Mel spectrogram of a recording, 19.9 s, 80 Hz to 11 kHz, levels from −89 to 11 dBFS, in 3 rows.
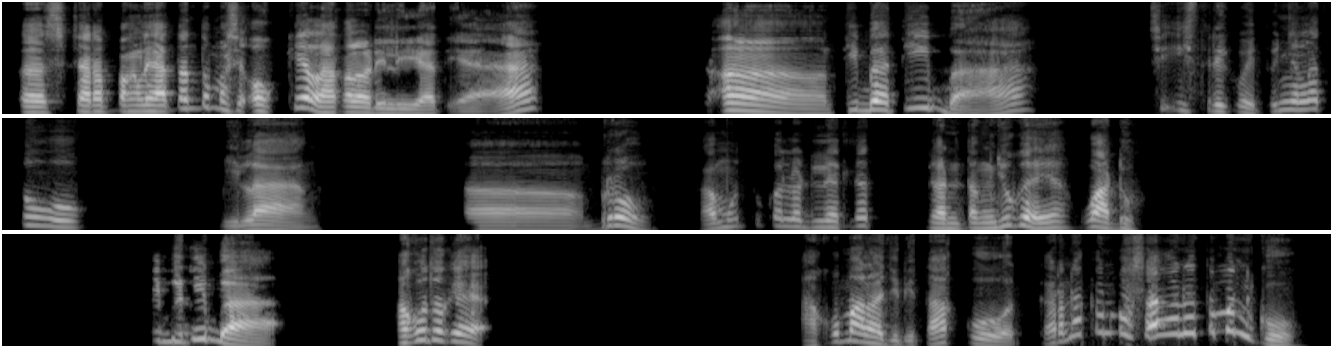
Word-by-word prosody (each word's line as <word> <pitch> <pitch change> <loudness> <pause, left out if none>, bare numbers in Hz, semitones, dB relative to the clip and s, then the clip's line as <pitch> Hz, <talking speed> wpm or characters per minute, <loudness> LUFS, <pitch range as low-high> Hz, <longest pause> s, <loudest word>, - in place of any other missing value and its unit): eee, 155 - +5
secara 175 +3 +2
penglihatan 180 +7 +4
tuh 305 +3 -7
masih 210 -5 -5
oke 235 +10 0
lah 155 - +9
kalau 155 -1 +6
dilihat 125 -4 -1
ya. 365 +3 0 0.9
Heeh, 155 -12 +5
tiba-tiba 240 +5 -1 0.6
si - - -18
istriku 180 -3 -9
itu - - -37
nyeletuk 230 -5 -5 0.7
bilang, 110 -4 -1 0.7
eee, 115 0 -6
"Bro, 120 -1 -1 0.2
kamu 145 +10 -9
tuh 215 - -41
kalau 205 -2 -8
dilihat-lihat 185 +5 -9 0.3
ganteng 150 +2 -3
juga 235 -8 +2
ya," 170 0 -6
waduh. - - +2 1.7
Tiba-tiba, 305 +9 +3 0.6
aku 275 - +3
tuh 270 - +1
kayak 290 +6 +1 1.6
Aku - - -11
malah - - +4
jadi - - -14
takut - - -4
karena - - -6
kan - - -11
pasangannya 440 +3 +2
temenku. 355 - -3
185 Hz, 115 wpm, -24 LUFS, -, 1.7 s, lah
